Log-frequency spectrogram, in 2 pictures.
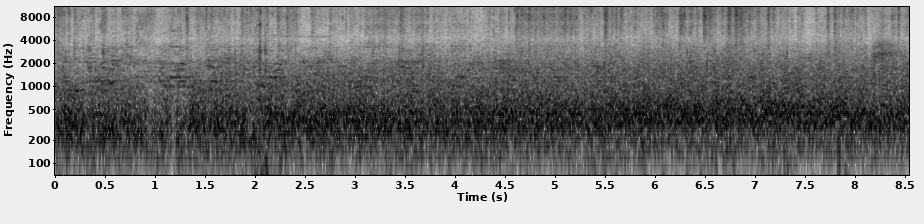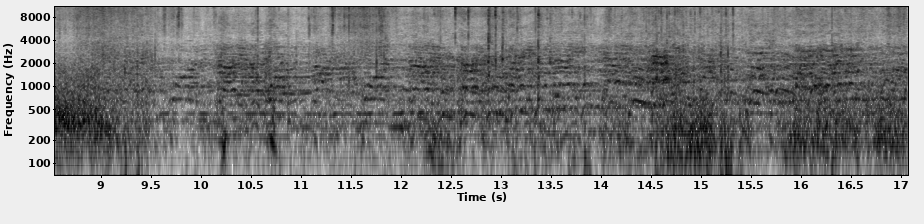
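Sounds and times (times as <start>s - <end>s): bike clattering over bumps: 0.0s - 11.8s
tyre noise on dirt: 0.0s - 17.0s
wind rushing on microphone: 0.0s - 17.0s.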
